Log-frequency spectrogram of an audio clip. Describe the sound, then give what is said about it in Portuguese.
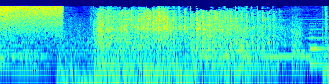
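Bombs explode and missiles launch in a television news report, heard as loud, rapid bursts like gunfire and blasts. A quieter opening gives way to a dense, unbroken barrage. “O canal televisivo mostra bombas explodindo, mísseis sendo lançados e centenas de corpos pelo chão.”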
